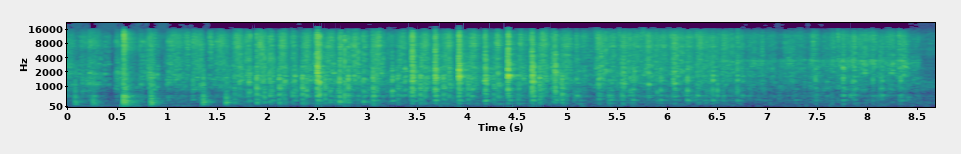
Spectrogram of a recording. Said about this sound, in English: Now what you're going to have to do is use your whisk to blend everything mm-hmm. until it's really smooth and frothy.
